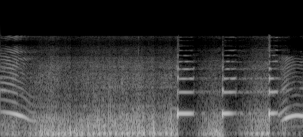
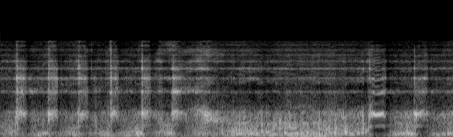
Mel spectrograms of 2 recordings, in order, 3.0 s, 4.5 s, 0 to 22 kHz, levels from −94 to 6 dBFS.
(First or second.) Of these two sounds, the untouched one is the first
